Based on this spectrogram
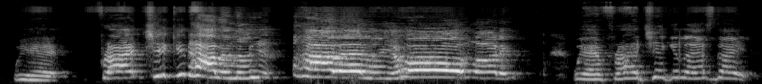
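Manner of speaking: very high, loud, slow, ecstatic joyful crying-out.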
